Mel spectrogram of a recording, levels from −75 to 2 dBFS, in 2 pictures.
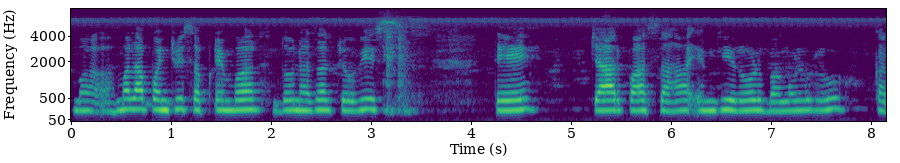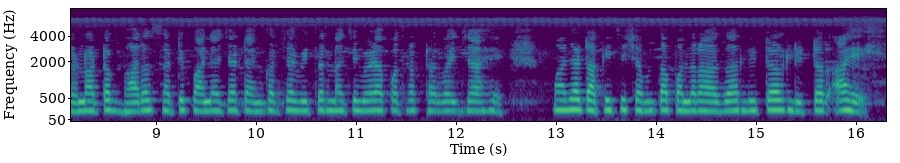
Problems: none marked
